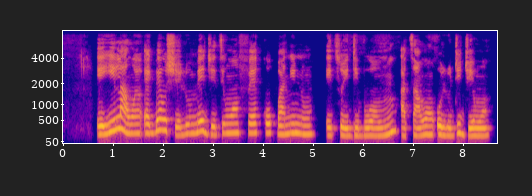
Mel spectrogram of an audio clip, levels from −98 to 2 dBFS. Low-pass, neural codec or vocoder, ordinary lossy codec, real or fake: 7.2 kHz; none; none; real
